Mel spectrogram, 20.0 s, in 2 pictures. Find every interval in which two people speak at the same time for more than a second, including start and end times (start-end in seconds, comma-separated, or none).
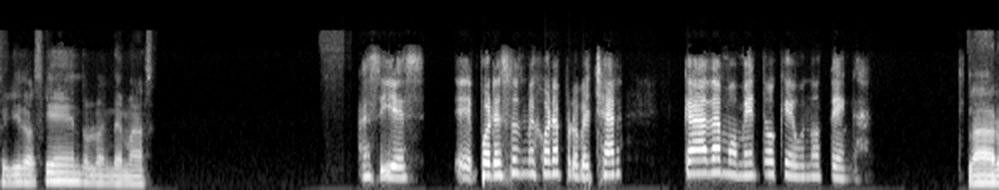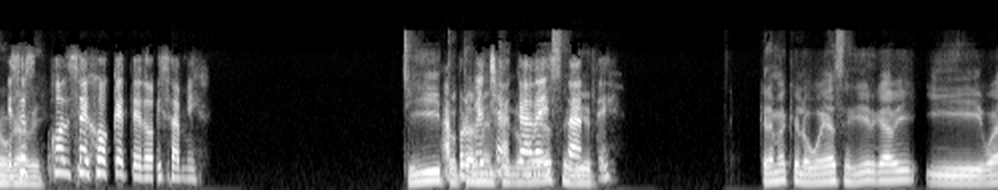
14.5-16.0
